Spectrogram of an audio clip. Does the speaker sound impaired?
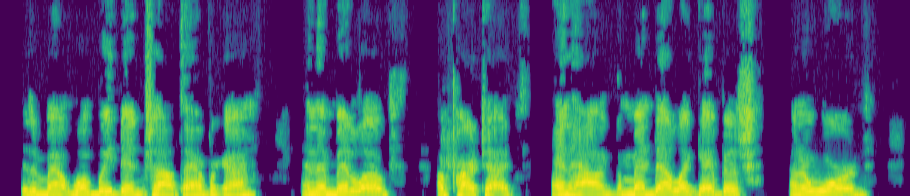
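Yes: ALS; gets out of breath easily, gasping while speaking.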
